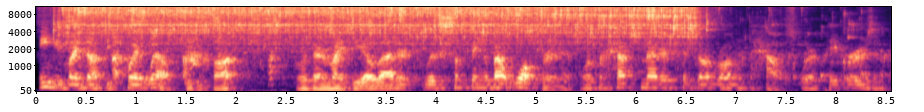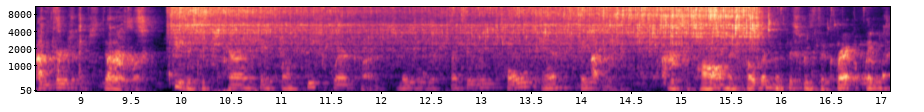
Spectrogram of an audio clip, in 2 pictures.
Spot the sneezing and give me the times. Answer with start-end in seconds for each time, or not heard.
0.8-2.4, 8.6-9.7, 14.1-15.2.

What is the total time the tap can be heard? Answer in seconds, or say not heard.
17 s.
